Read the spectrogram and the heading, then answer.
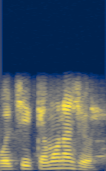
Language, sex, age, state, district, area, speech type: Bengali, male, 18-30, West Bengal, Malda, urban, conversation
